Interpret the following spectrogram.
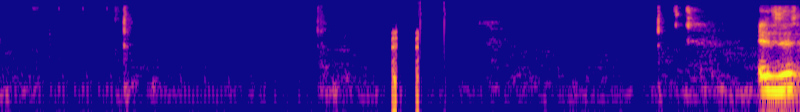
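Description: Two sharp clicks a tenth of a second apart, a quick click of a computer mouse, against near silence.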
